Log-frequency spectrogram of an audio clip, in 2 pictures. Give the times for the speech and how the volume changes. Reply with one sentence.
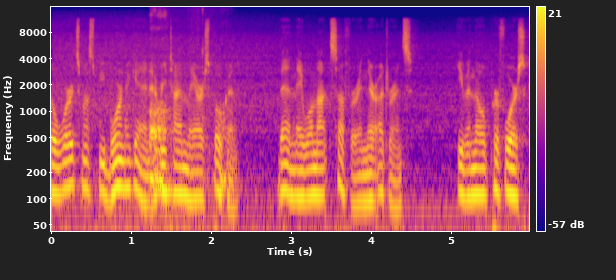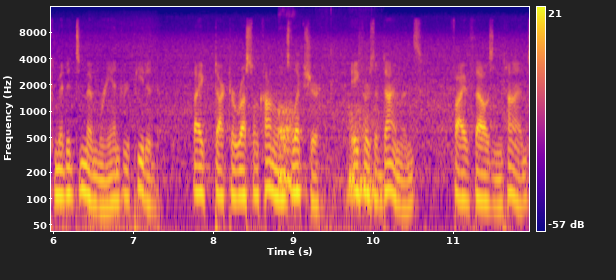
The speech can be heard from 0.0 to 11.9 s, at a steady volume.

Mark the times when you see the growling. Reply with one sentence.
The growling can be heard from 1.2 to 2.3 s and from 8.8 to 10.2 s.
